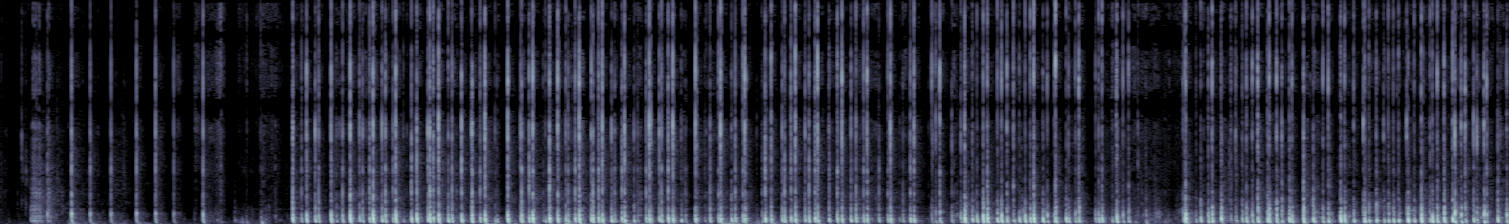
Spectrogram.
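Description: Fingertips tap and scratch the surfaces of a small, hollow, white cardboard product box for a digital microscope held in the hand. A few slow, scattered taps open the clip, then give way at about three seconds to fast, continuous tapping with dry scratching. The taps are short, hollow and muted, and the flurry pauses briefly a couple of times before running on to the end.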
